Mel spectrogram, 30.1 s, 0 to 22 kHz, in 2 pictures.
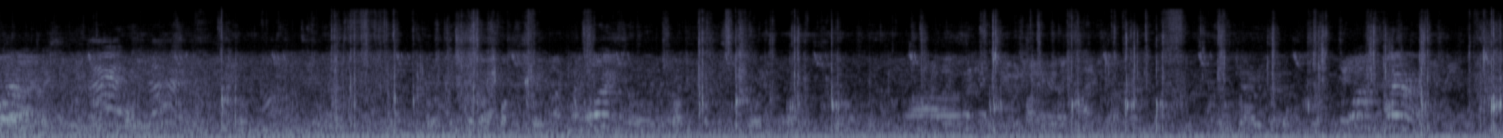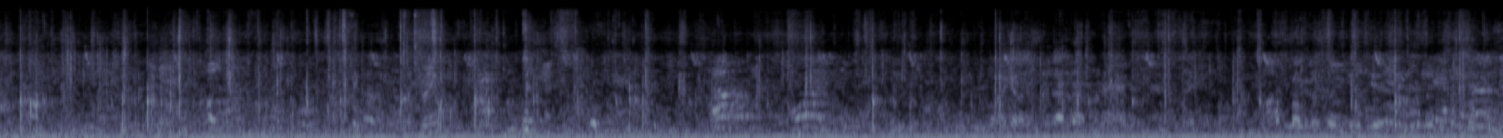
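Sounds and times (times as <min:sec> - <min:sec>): people talking: 0:00.0 - 0:30.0.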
